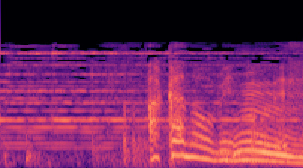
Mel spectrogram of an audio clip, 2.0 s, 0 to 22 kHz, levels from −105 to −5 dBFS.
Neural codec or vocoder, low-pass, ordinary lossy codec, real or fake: none; none; none; real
